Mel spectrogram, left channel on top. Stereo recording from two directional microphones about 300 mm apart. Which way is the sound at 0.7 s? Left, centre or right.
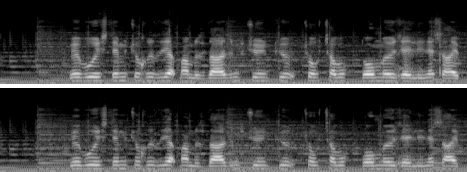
Left.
